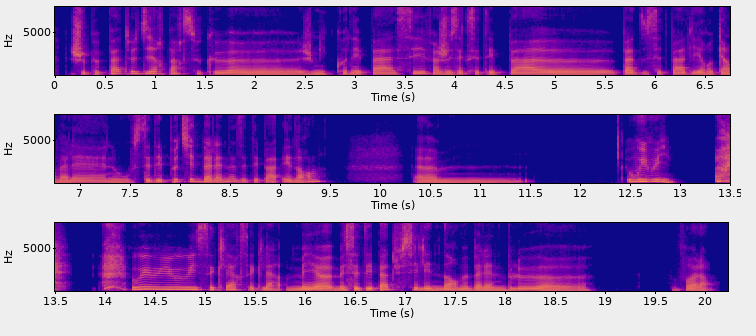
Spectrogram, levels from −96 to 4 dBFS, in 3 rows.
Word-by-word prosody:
Je - - +3
peux 185 -1 -7
pas 210 +5 -1
te 225 - -3
dire 215 +1 0
parce 195 -2 -3
que, 175 - -7 0.8
heu, - - -2
je 165 0 -4
m'y 165 -1 -2
connais 175 0 -3
pas 190 +3 0
assez. 190 +1 -2
Enfin, 185 -3 -2
je 170 0 -1
sais 195 +3 -1
que 195 - -10
c'était 180 -2 -4
pas, 185 +2 +1
heu, 165 0 0
pas 180 - +3
de 175 - -13
c'était 170 0 -6
pas 185 +1 +1
des 170 -1 0
requins 165 0 -2
baleines 175 +1 -2
ou 160 0 -4
c'est 185 - -1
des 190 +1 +3
petites 230 +2 -1
baleines. 190 -1 +2
Elles 195 -3 -5
étaient 175 0 -6
pas 175 - -2
énormes. 195 +5 0 0.9
Hem. 170 +3 -3 1.1
Oui, 240 +4 +6
oui. 205 -10 0 1.3
Ouais. 240 - +2
Oui, 275 +2 +4
oui, 260 -1 +3
oui, 255 - +4
oui. 250 0 +4
C'est 230 -2 +1
clair 205 -1 0
c'est 200 -1 -2
clair, 190 -2 -2
mais 190 +3 +4
heu, 175 -1 +5
mais 175 +2 +1
c'était 180 +2 +4
pas 205 +2 +4
tu 210 +1 -11
sais? 200 - +1
L'énorme 180 +1 +2
baleine 165 0 +1
bleue, 180 +2 +1
heu, 145 -3 0 1.0
voilà, 160 -3 0
180 Hz, 180 wpm, -33 LUFS, 170-195 Hz, 1.3 s, Oui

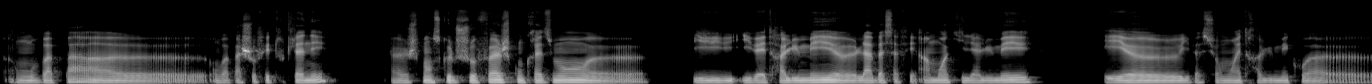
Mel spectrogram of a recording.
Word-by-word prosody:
on 90 -2 -3
va 90 -1 -1
pas, 95 0 0
heu, 85 -1 -4
on - - -8
va 90 -1 -5
pas - - -6
chauffer - - +4
toute - - -16
l'année. 95 +1 +2 0.6
Heu, 90 -1 -4
je 90 - -4
pense 95 +1 0
que 95 - -1
le 90 - +3
chauffage, 100 +2 +3
concrètement, 100 0 +2
heu, 85 -1 -3 0.4
il 90 -1 0
il 95 - -1
va 90 - +2
être 90 0 -2
allumé, 95 +3 +5
heu, 90 -3 +3
là, 95 +2 +3
bah, 90 0 -1
ça 85 -2 -5
fait 85 - -9
1 90 - -3
mois 95 0 0
qu'il 95 -1 -5
est - - -2
allumé 100 +4 0 0.7
et 90 0 +2
heu, 90 -1 +3
il 85 - -3
va 90 - -9
sûrement 90 -1 -4
être 90 - -8
allumé, 85 0 -4
quoi? 85 -1 -6
Heu, - - -8
90 Hz, 185 wpm, -23 LUFS, 90-95 Hz, 0.7 s, allumé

